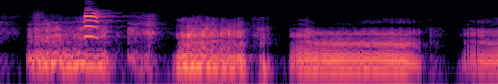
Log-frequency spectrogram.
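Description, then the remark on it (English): A dog growls in several rough, rumbling bursts while playing tug of war with a toy hedgehog, with a higher squealing edge in the first burst, each growl sustained and loud with short pauses between. “Playing tug of war here with a hedgehog. A toy hedgehog.”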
